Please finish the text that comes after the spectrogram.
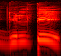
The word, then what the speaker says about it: guilty: GUILTY गिल्टी। क्या पढ़ेंगे इसको? गिल्टी। GUISE गीज। गाइज पढ़ेंगे, गीज नहीं गाइज होगा इसका उच्चारण, ठीक है ना।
